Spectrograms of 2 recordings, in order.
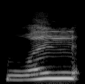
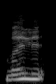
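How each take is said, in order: First: The L sound is held for extra time. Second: The L sound is bounced and clipped short. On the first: The speaker calls it right. "वल टाइम दीजिए" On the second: The speaker calls it wrong. "लाम को बाउंस नहीं कीजिएगा, वल वल ऐसे नहीं"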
